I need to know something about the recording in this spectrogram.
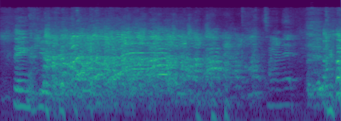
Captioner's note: laughing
